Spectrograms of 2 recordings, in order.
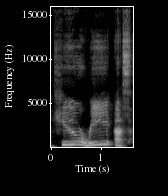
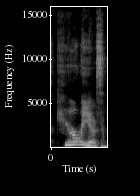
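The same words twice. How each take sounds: First: "Curious" drawn out in three beats, cu-ri-ous; syllable by syllable. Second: Said in the usual way. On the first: Shown as a demonstration. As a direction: count out "Curious" slowly, one syllable at a time. ("Curious"를 세 음절로 천천히 끊어서) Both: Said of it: "삼음절이죠".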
